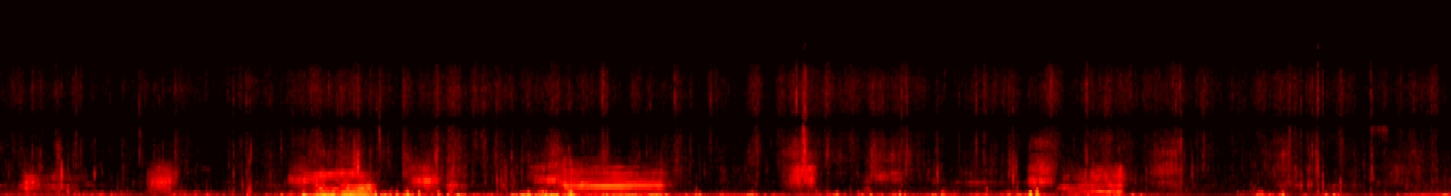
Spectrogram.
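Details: Cow mooing: three drawn-out, harmonic-rich moos at intervals, the loudest near the middle, with low rumbling background noise throughout.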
